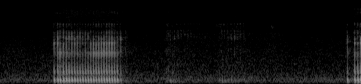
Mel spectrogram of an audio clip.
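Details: Bulldog asleep: one loud, rough, rattling snore, then quieter breath noises and the start of another snore; snoring in a sleeping flat-faced dog.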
